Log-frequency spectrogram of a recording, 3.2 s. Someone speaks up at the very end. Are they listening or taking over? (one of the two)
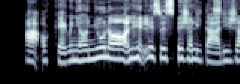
taking over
